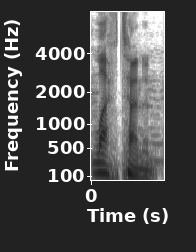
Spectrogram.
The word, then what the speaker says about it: lieutenant: One that doesn't particularly aggravate me is the word left tenant. Now, left tenant is how we say it in English because for whatever reason, but the Americans say it how it's spelled, blue tenant.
